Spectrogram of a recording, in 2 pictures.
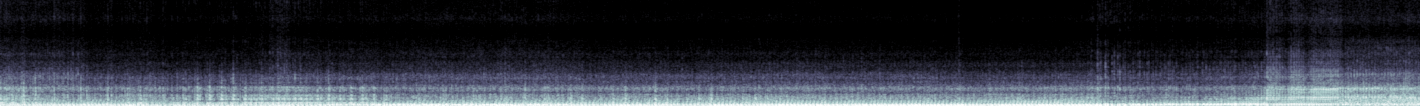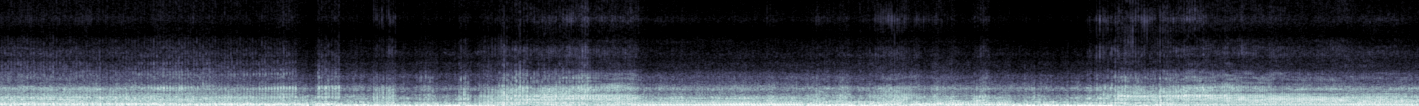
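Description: Engine of a racing ride-on lawn mower, heard from the driver's seat at race speed. It holds steady for about the first ten seconds, then rises and falls in pitch several times as the throttle is worked, climbing again near the end.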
